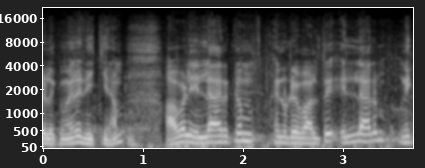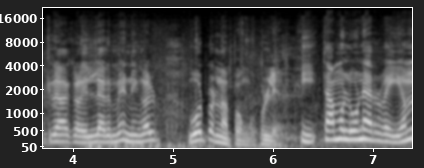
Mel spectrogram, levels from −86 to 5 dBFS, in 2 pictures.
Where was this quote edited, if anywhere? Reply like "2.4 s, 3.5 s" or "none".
6.3 s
